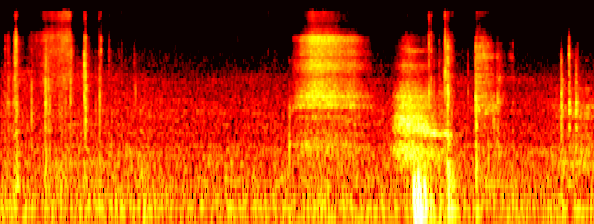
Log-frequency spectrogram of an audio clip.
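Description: Quiet handling of a clear plastic card sleeve with a few faint ticks, then two short breaths near the microphone about three and four seconds in.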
